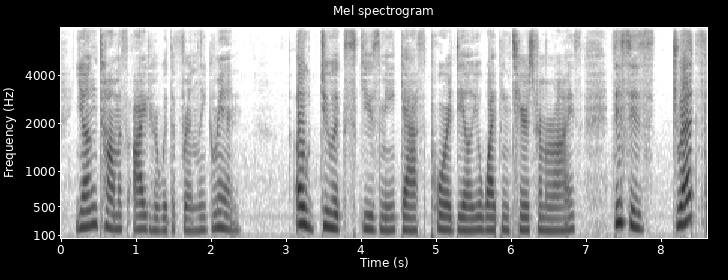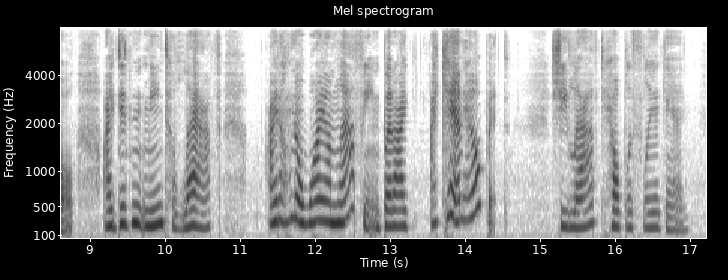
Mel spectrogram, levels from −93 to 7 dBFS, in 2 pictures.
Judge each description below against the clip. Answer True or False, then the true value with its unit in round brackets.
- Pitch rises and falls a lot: True (6.0 semitones)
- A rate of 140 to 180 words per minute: True (150 wpm)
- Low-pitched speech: False (210 Hz)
